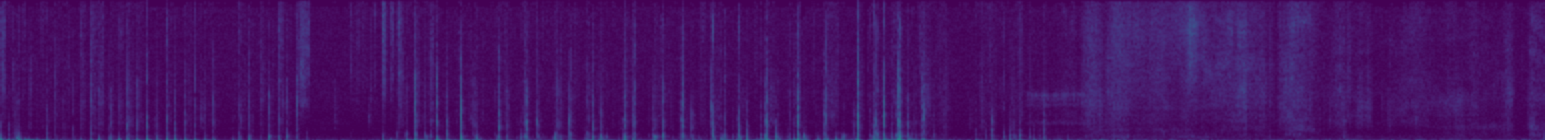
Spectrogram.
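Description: An empty, hollow red and white checkered Vans-style high-top sneaker made of suede and canvas with a rubber sole is held in hand while fingertips scratch and tap along its upper and sole. Rapid, irregular, dull low thuds with short scratchy bursts fill the first ten seconds, pausing briefly around three seconds. The sound then fades into softer, quieter rubbing and scratching until the end.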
